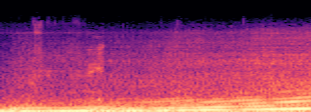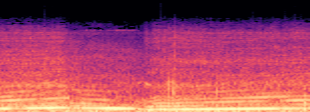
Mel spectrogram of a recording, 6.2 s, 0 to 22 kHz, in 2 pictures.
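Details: Turbo B20V Honda EK on tuning run with boost raised: engine pulls hard rising in pitch, then stumbles and breaks up before recovering; misfire under boost, suspected spark plug gap, options being less boost or new plugs.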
